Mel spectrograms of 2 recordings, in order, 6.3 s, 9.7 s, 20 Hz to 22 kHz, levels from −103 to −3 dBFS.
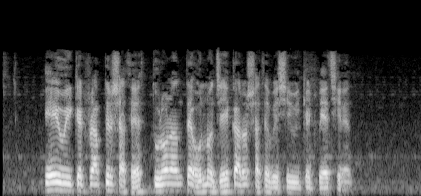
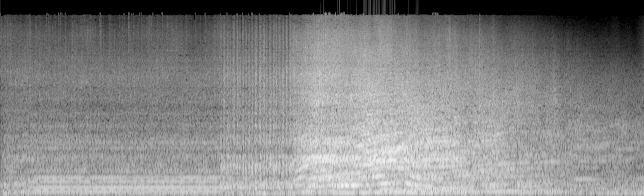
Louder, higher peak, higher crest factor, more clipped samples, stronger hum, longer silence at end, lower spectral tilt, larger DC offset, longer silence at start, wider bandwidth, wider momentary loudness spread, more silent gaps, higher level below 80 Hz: second, -17 LUFS vs -14 LUFS; about the same, -2 dBFS vs 0 dBFS; about the same, 16 dB vs 14 dB; neither; neither; first, 1.05 s vs 0 s; first, -6 dB/octave vs -4 dB/octave; neither; first, 0.65 s vs 0 s; second, 7.8 kHz vs 17.5 kHz; second, 9 LU vs 18 LU; neither; second, -58 dBFS vs -36 dBFS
